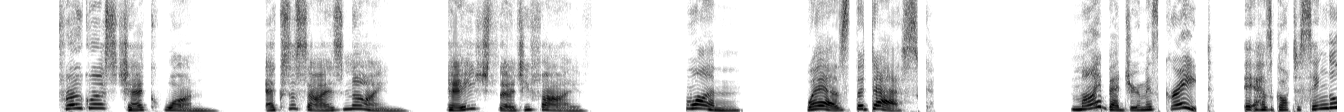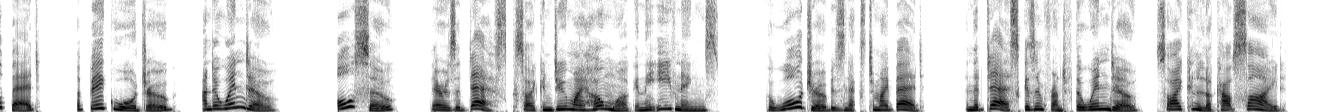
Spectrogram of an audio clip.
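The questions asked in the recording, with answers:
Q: Where's the desk?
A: In front of the window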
